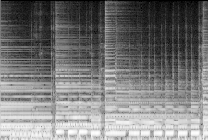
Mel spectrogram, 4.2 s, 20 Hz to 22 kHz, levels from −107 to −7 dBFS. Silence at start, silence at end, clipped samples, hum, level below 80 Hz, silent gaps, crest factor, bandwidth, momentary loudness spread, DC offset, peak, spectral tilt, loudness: 0 s; 0 s; under 0.1%; none; -26 dBFS; none; 10 dB; 17 kHz; 3 LU; under 0.1%; -2 dBFS; -7.5 dB/octave; -13 LUFS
